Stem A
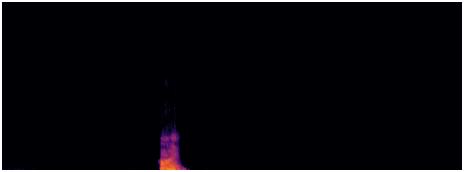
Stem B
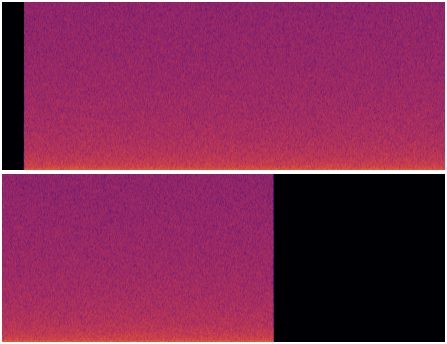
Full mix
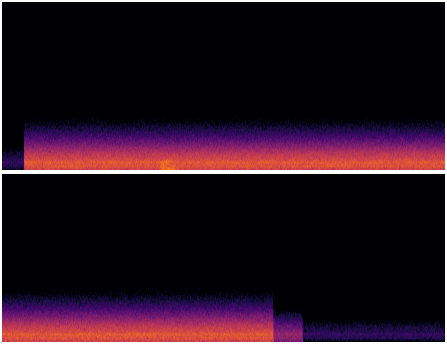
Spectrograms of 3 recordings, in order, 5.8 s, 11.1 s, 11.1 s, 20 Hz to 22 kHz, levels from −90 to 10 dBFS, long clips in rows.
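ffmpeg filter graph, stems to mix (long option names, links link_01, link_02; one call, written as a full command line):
ffmpeg -i stem1.wav -i stem2.wav -filter_complex "[0:a]volume=-1dB[link_01];[1:a]asplit=2[link_02][link_03];[link_03]highpass=frequency=720:poles=1,volume=37dB,asoftclip=type=tanh:threshold=-10.5dB[link_04];[link_02][link_04]amix=inputs=2:normalize=0,lowpass=frequency=1200:poles=1,volume=-6dB,volume=-3dB,asplit=2[link_05][link_06];[link_06]volume=-22dB,aecho=0:1:365:1[link_07];[link_01][link_05][link_07]amix=inputs=3:normalize=0,highpass=150,equalizer=frequency=170:width_type=q:width=4:gain=-4,equalizer=frequency=400:width_type=q:width=4:gain=-6,equalizer=frequency=570:width_type=q:width=4:gain=3,equalizer=frequency=1100:width_type=q:width=4:gain=6,lowpass=frequency=2300:width=0.5412,lowpass=frequency=2300:width=1.3066" out.wav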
